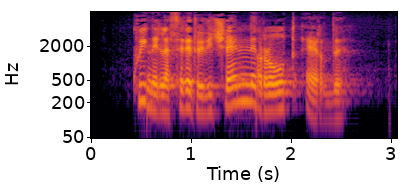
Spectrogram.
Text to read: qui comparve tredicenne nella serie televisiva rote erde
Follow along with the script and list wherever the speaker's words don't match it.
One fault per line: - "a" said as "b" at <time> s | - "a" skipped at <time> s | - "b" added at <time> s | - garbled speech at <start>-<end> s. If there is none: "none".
- "comparve tredicenne" skipped at 0.6 s
- "televisiva" said as "tredicenne" at 1.0 s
